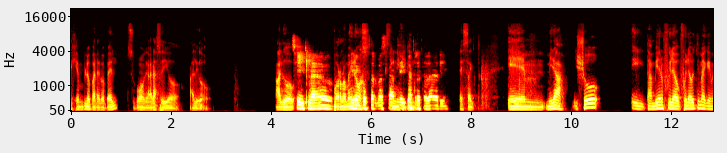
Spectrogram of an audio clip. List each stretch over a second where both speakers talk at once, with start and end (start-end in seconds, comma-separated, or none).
5.2-7.0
